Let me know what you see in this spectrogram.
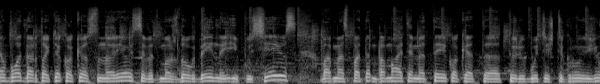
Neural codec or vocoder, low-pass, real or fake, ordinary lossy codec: none; 19.8 kHz; real; Opus, 64 kbps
